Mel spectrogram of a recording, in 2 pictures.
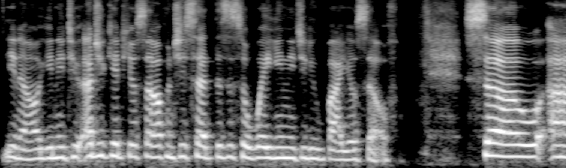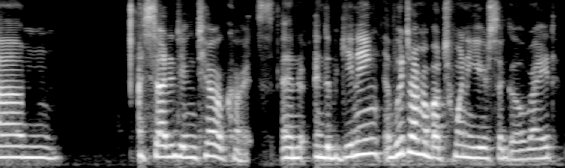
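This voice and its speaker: A woman's voice: mid-range voice, normal speed. A middle-aged woman raised in Germany, a guest healer telling her story in a chatty, casual interview, laughing often and leaning on fillers. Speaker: guest, intuitive reader and healer.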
